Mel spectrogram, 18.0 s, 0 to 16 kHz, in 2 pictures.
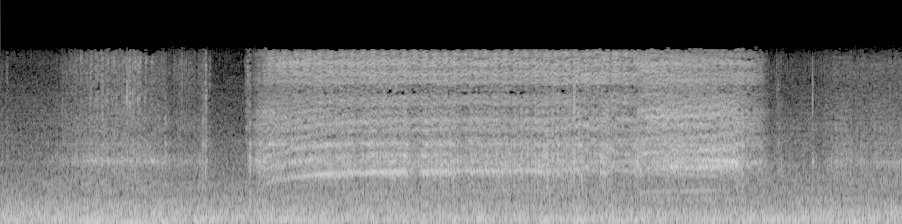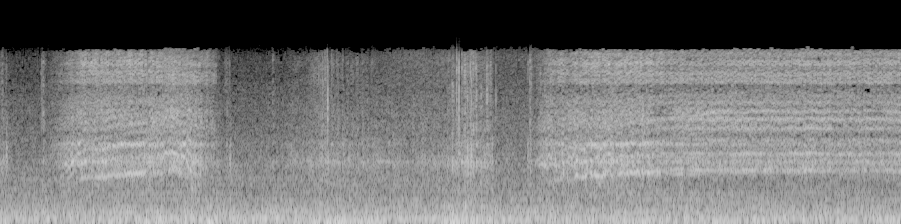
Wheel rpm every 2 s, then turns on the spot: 20, 70, 100, 70, 20, 50, 20, 80, 100.
0-2 10-12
